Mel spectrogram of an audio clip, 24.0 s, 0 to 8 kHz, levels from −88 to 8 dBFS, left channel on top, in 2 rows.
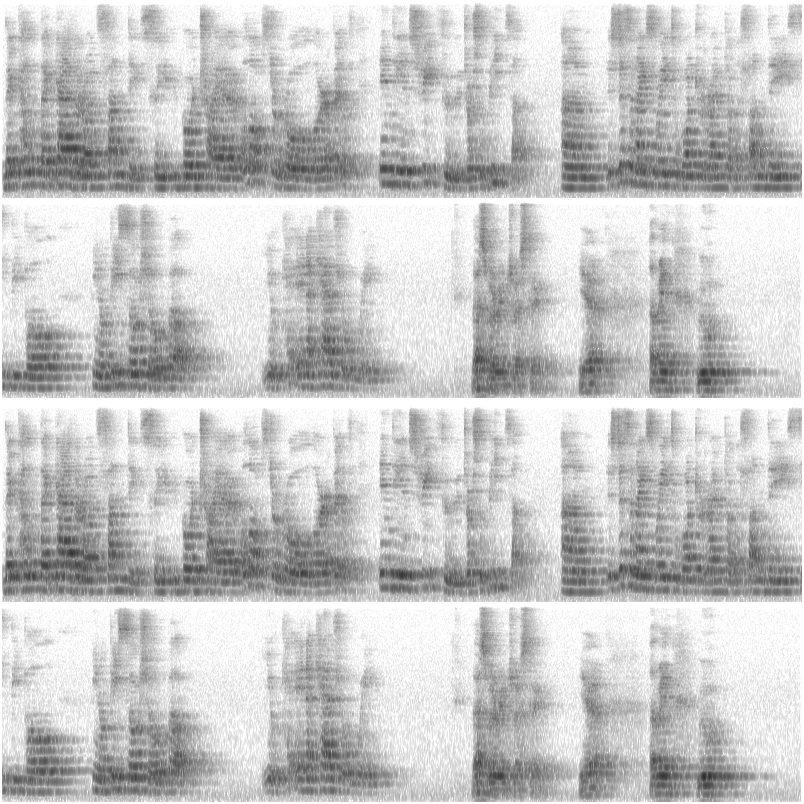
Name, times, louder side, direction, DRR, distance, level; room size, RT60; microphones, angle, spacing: voice 1, 0.0-5.2 5.7-7.7 8.4-12.8 13.4-14.7 15.9-17.6, right 1 dB, 20° right, -2 dB, 0.6 m, -25 dB
voice 2, 19.0-20.1 20.7-22.6, right 2 dB, 35° left, -9 dB, 0.7 m, -24 dB
2.9 x 2.1 x 3.3 m, 1.0 s
head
